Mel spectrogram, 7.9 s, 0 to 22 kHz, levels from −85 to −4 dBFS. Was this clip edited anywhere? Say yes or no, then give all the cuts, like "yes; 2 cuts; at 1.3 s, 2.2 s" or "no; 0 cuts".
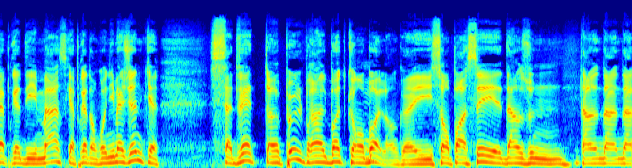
no; 0 cuts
